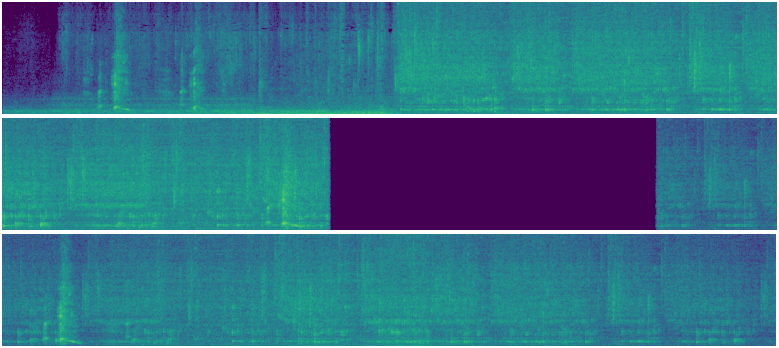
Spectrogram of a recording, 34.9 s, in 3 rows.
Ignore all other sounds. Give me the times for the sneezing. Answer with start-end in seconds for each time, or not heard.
1.2-3.0, 15.3-16.1, 23.6-25.2.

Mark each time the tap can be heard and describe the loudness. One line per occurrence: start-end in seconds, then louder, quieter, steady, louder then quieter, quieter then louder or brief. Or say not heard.
0.0-16.6 louder
21.4-34.8 louder then quieter.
